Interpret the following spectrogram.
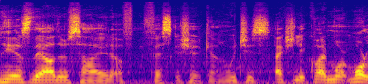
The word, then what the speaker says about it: Feskekörkan: And actually, the correct way to say it in Swedish is Feskekörkan, but Gothenburgians have a certain way to pronounce certain words. So we call it Feskekörkan.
